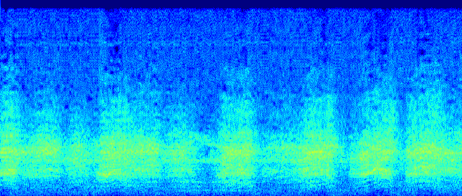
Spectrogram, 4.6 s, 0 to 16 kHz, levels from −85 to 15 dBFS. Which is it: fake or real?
fake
